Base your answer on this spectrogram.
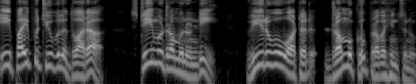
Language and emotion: Telugu, neutral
